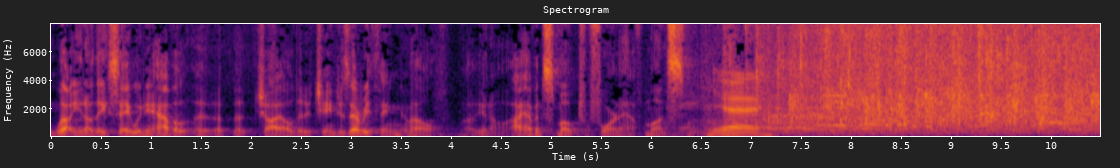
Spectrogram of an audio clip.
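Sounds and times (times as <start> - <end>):
speech: 0.0 - 7.8
audience clapping: 6.8 - 10.4.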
